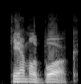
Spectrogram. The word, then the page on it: gamebook: American English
